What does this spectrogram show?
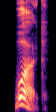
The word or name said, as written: work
